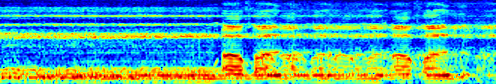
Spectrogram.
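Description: A male qari chanting a Quran recitation in the melodic tilawat style. He holds a long, wavering note, then about two seconds in rises into a higher, quickly ornamented run that ends just before the close.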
